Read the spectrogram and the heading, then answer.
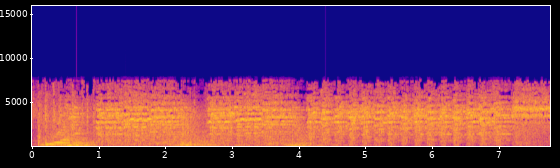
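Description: A horse whinnies in several high, wavering bursts over a loud, dense, continuous rush of sound that could be hooves as it is made to gallop away fast. No one speaks.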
